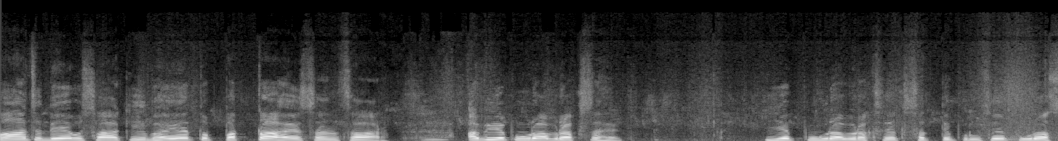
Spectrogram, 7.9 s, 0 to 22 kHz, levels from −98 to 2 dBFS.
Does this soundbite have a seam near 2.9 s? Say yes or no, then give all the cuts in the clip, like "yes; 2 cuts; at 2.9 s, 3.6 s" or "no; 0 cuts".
no; 0 cuts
